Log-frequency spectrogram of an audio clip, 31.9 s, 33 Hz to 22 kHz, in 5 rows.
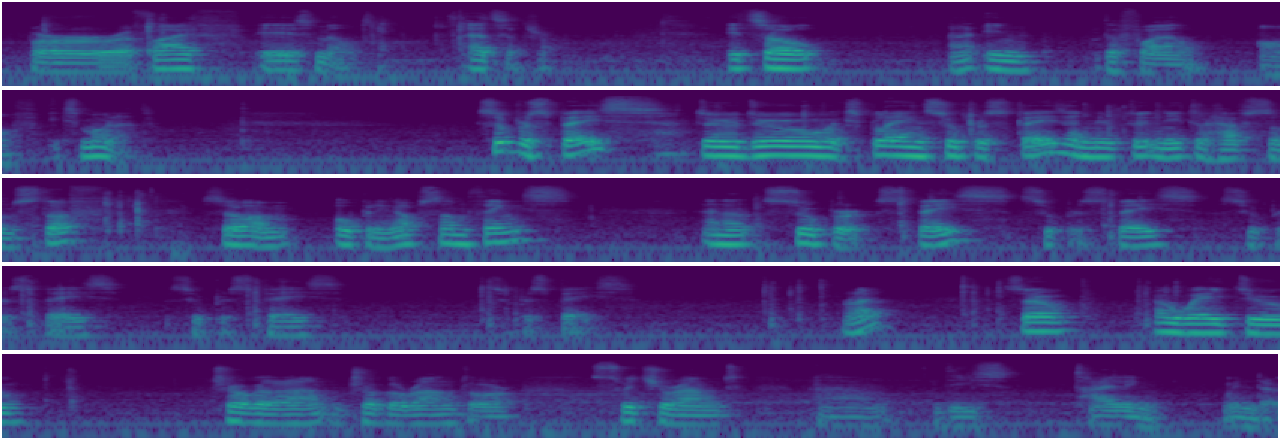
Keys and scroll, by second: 0.7 super+F5, 2.2 shift+super+q, 10.3 ctrl+alt+t, 11.9 shift+super+Return, 17.2 super+space, 18.3 super+space, 19.2 super+space, 20.4 super+space, 21.5 super+space, 22.9 super+space, 24.1 super+space, 24.8 super+space.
